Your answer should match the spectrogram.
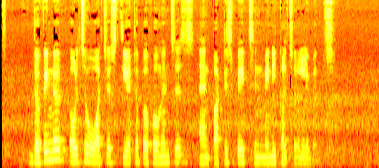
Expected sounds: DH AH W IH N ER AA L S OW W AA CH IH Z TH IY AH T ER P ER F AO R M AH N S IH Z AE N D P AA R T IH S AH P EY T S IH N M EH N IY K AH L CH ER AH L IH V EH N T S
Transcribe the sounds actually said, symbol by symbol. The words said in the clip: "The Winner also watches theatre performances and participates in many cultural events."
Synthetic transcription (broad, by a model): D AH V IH N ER AA L S OW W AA CH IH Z T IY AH T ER P ER F AO R M AH N S IH Z AE N D P AA R T IH S AH P EY T S IH N M EH N IY K AH L CH ER AH L IH V EH N T S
